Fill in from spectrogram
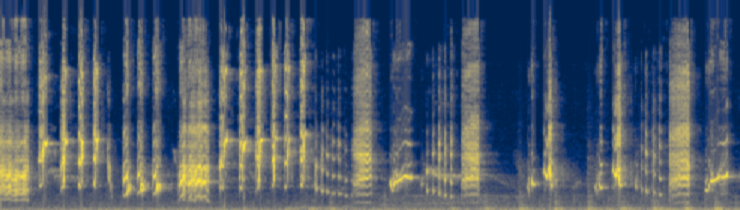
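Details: Agitated long-tailed shrike song meant to stir other shrikes to answer: quick runs of clipped high notes and rasping bursts early on, then looser whistled and squeaky phrases separated by short gaps.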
